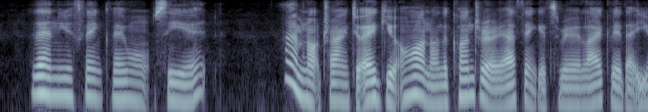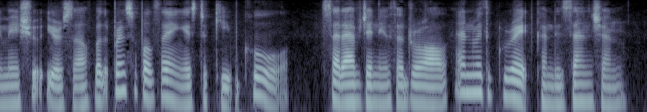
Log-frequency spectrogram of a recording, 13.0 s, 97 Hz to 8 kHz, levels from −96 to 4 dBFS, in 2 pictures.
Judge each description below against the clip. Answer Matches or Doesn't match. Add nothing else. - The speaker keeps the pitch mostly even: Doesn't match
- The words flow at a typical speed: Doesn't match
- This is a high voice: Doesn't match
